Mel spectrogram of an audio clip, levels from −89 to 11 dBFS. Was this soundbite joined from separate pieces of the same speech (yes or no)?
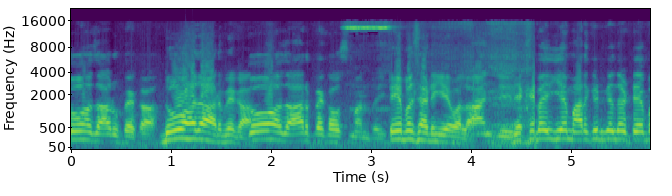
yes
